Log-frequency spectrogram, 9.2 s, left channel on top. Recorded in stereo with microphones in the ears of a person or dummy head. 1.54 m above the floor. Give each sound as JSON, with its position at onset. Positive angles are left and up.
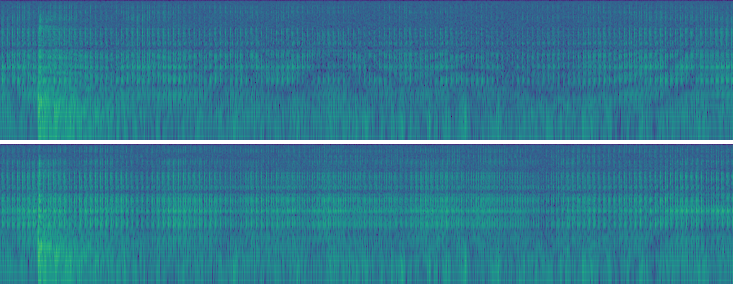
{"t": 0.5, "sound": "a cupboard door", "side_deg": -40, "distance_m": 1.1}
